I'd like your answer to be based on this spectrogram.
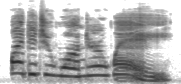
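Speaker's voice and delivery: put-on high, questioning girl voice; Lisa. A narrator's reading. Girl asks her bear why, mildly chiding. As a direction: ask in a high, plaintive pitch.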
